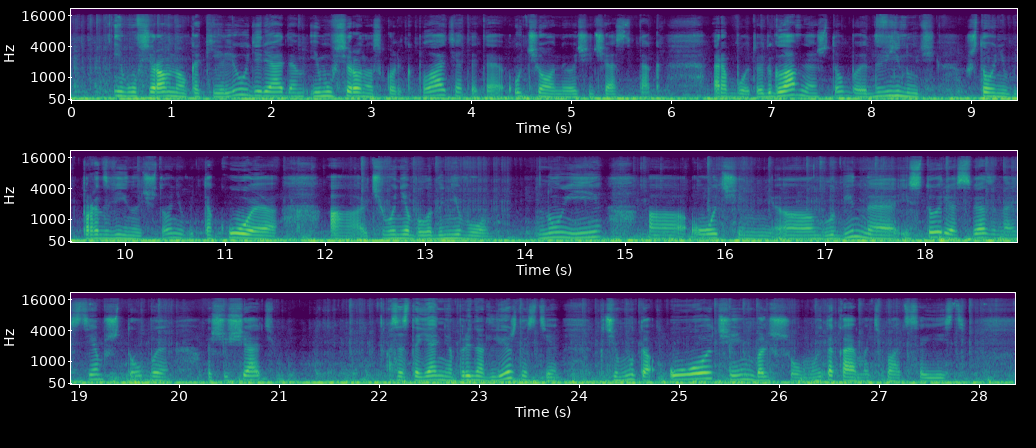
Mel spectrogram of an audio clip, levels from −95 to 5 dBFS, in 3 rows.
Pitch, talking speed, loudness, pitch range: 85 Hz, 105 wpm, -23 LUFS, 80-90 Hz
